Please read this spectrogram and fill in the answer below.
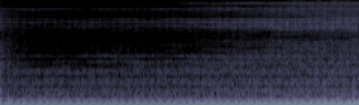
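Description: Faint, steady electrical mains hum: a low buzz with evenly spaced overtones, growing slightly louder toward the end.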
